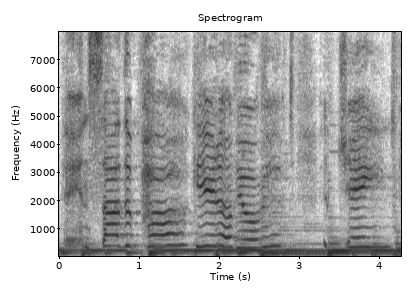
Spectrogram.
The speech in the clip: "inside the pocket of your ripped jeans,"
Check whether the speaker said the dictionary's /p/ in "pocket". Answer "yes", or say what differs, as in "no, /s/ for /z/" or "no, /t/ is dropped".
yes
